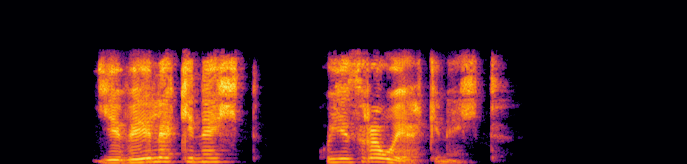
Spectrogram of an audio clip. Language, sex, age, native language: Icelandic, female, 50-59, German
